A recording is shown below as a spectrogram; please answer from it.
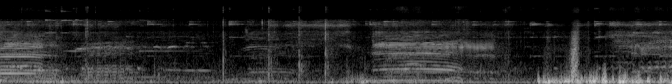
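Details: Lambs separated from ewes at a sheep farm bleat repeatedly in tremulous, harmonic calls, several voices overlapping, before a burst of louder rustling and handling noise with a man speaking Turkish at the end.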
